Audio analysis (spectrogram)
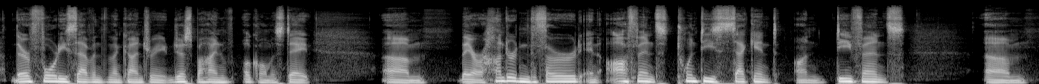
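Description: A man's voice: medium pitch, darkish tone, no room sound, clean studio sound. A man co-hosting a sports podcast in casual chat, rambling through stats with frequent fillers and restarts. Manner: rambling, filler-heavy, halting. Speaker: podcast co-host.

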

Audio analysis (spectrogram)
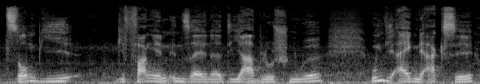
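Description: A man's voice: mid-range voice, steady tone, unhurried, darkish tone, faint music behind. A man, narrating an improvised tabletop game as game master.

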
